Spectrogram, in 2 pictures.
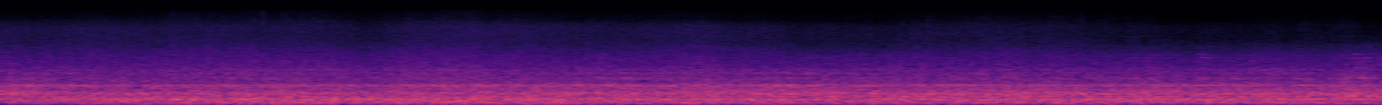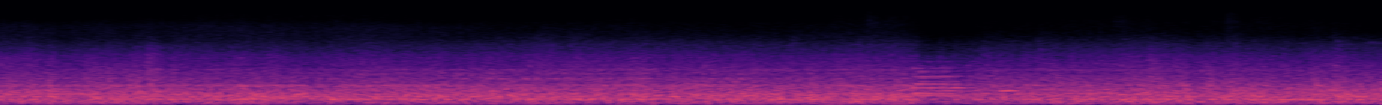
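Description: Container freight train crossing a steel truss rail bridge: a steady, loud rumble of wagons rolling over the bridge. Steady tones under it come from the hauling diesel locomotives.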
